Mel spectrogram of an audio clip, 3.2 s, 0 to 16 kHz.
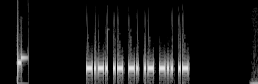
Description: Morse code, heard as a keyed tone, about 48 wpm, 700 Hz. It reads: CANADA
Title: Sets of 5 Words - New Word Drill - 50wpm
